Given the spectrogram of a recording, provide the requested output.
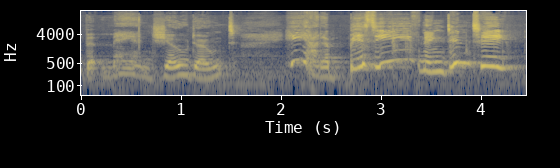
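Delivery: usual speaking voice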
